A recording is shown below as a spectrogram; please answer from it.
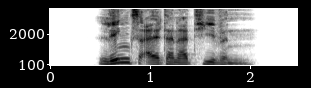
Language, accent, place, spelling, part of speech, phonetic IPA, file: German, Germany, Berlin, linksalternativen, adjective, [ˈlɪŋksʔaltɛʁnaˌtiːvn̩], De-linksalternativen.ogg
- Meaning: inflection of linksalternativ: 1. strong genitive masculine/neuter singular 2. weak/mixed genitive/dative all-gender singular 3. strong/weak/mixed accusative masculine singular 4. strong dative plural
